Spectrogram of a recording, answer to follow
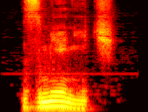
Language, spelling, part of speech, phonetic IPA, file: Polish, zmienić, verb, [ˈzmʲjɛ̇̃ɲit͡ɕ], Pl-zmienić.ogg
